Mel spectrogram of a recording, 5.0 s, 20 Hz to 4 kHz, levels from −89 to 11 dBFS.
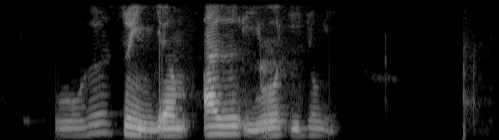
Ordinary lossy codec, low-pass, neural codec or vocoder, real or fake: AAC, 24 kbps; 3.6 kHz; none; real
